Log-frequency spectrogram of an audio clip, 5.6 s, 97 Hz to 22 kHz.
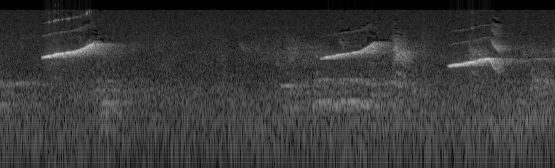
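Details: Oriental magpie-robin, a very common resident, singing at Ubon Ratchathani, Thailand, on 17 July 2021: three clear whistled notes, each a bright rising slur, spaced about two seconds apart, over a quiet background.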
